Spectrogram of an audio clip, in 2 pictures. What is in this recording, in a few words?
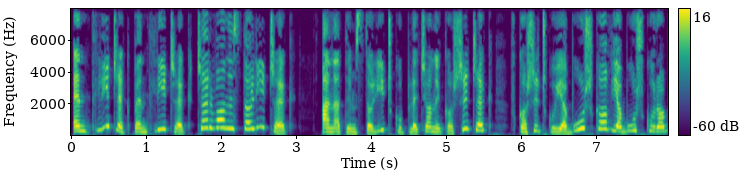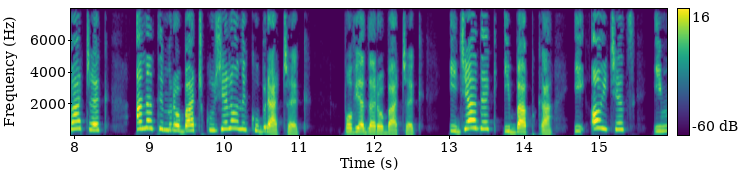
audiobook; Entliczek pentliczek; Jan Brzechwa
